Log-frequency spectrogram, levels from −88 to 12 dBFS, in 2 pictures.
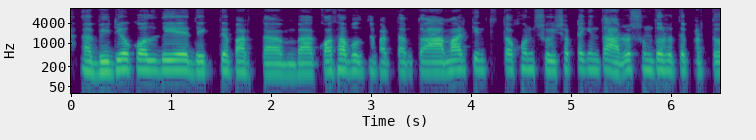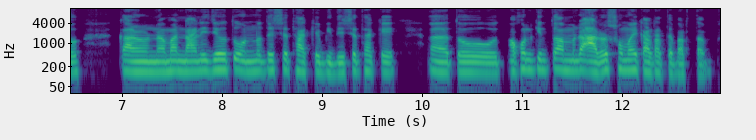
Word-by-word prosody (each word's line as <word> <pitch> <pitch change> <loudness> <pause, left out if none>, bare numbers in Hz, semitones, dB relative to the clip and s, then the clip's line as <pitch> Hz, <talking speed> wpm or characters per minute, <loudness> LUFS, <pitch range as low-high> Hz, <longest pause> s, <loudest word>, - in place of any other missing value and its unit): আ - - +2
video 160 +4 +4
call 160 -1 +5
দিয়ে 160 0 +4 0.2
দেখতে 140 +3 -2
পারতাম 125 -2 0 0.2
বা 130 - +3 0.2
কথা 150 +2 +3
বলতে 150 0 -4
পারতাম। 140 0 -5
তো - - -11
আ - - +5
আমার 155 +3 +3
কিন্তু 160 -1 -7
তখন 170 +2 -3
শৈশবটা 165 +2 -4
কিন্তু 160 -2 -6
আরও 145 +4 +1
সুন্দর 165 0 0
হতে 155 +1 -5
পারত। 140 +1 -11 0.6
কারণ 145 -1 +4 0.2
আমার 155 +1 +2
নানী 150 +1 +2
যেহেতু 165 +1 +3
অন্য 145 0 -2
দেশে 165 +1 -2
থাকে, 145 0 0
বিদেশে 130 +1 -3
থাকে, 140 -1 -3 0.5
আ - - +2 0.2
তো 140 - +1 0.5
তখন 170 +3 0
কিন্তু 160 +1 -5
আমরা 155 +1 0
আরও 140 +3 +3
সময় 165 -1 +1
কাটাতে 140 -2 0
পারতাম। 130 - -6
150 Hz, 180 wpm, -23 LUFS, 140-160 Hz, 0.6 s, call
